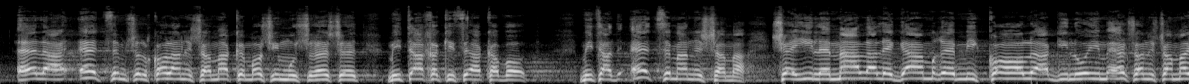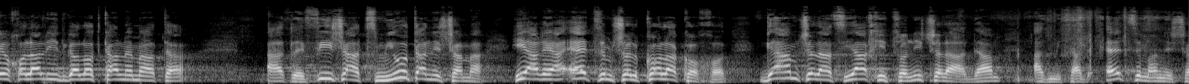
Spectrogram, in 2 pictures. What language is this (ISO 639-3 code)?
heb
